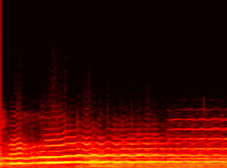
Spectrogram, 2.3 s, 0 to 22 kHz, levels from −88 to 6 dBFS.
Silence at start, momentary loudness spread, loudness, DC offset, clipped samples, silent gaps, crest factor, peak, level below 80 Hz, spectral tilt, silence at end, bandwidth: 0 s; 10 LU; -18 LUFS; under 0.1%; under 0.1%; none; 14 dB; -6 dBFS; -56 dBFS; -4.5 dB/octave; 0 s; 7.6 kHz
